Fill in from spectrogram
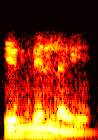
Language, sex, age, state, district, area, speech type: Hindi, male, 30-45, Madhya Pradesh, Harda, urban, conversation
